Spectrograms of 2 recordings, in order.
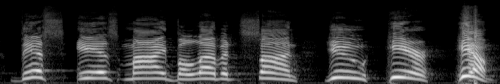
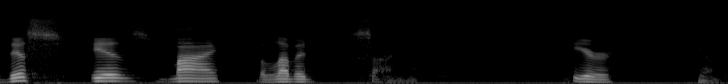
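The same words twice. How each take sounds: First: Higher, louder, slow shouted proclamation; booming voice of God. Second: Softer, slow, solemn quote; hushed voice of God. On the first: Preacher shouting God's words from the cloud, slow and loud. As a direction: thunder it out. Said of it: "He says". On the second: Preacher voicing God from the cloud, softer and slow. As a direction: hush it with awe. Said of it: "The voice says". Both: Acted.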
